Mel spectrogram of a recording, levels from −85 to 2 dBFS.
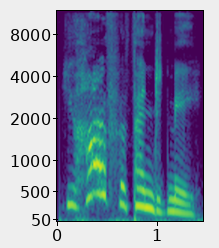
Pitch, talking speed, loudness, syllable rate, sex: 245 Hz, 165 wpm, -13 LUFS, 5.8 syllables/s, female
